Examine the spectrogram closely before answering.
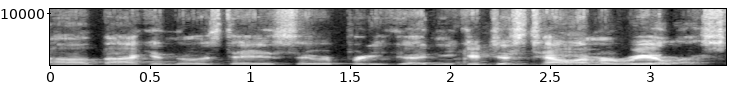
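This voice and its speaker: The speaker is a man. He talks with an Ontario accent. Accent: Canadian (Ontario). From Canada, Kitchener, Ontario. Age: 60s. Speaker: hockey executive and former coach. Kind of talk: podcast interview.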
